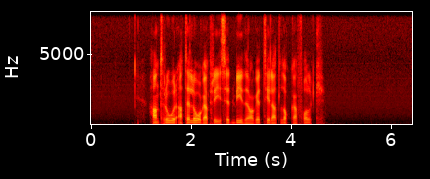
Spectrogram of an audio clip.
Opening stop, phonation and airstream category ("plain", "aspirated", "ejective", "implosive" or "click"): aspirated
